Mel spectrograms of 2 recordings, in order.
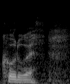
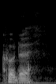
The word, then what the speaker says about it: Cudworth: But yeah, so it's Cudworth, it's not Cudworth.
